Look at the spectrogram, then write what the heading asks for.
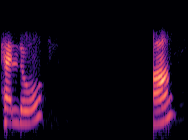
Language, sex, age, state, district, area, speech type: Hindi, female, 18-30, Uttar Pradesh, Sonbhadra, rural, conversation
